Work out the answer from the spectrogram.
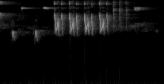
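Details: Nightingale from northern Europe delivers high drawn-out whistles and two soft low notes, then a fast run of loud, sharp, repeated chattering notes that fades out; no other sounds.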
